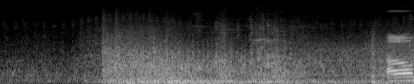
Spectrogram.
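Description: A blast bursts with a rumbling roar.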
